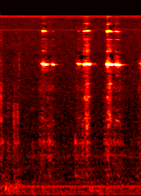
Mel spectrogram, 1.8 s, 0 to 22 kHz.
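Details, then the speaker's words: Pioneer SX-450 receiver, rusty parts unit: short thin high squeaks in bursts about every half second as the tuning dial turns near the top of the band; owner suspects the tuning capacitor or stiff knob, not the pulleys. "Yeah, it went right up there this time. You can hear something squeaking there."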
